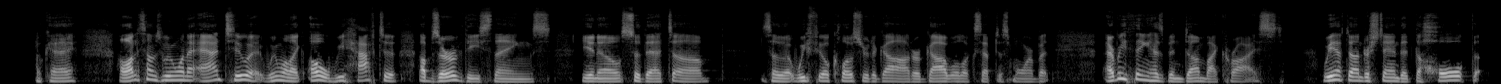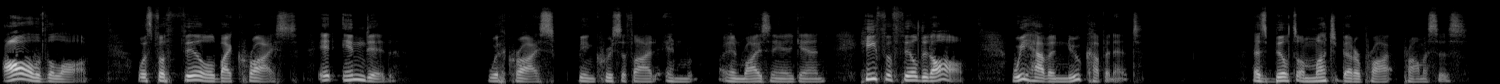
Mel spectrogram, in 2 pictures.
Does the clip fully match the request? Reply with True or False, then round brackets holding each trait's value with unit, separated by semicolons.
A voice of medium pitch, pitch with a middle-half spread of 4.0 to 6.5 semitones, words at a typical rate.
True (155 Hz; 4.6 semitones; 175 wpm)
